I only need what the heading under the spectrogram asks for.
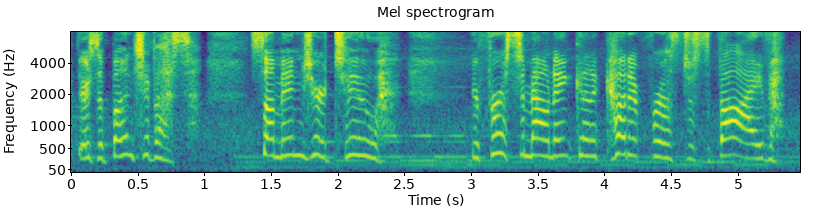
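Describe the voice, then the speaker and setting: An actress voicing a brazen, needy exile turned thief in a video game, with a pushy, slangy way of talking. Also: female voice, very high voice, steady tone, normal speed, over music. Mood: brazen, pleading.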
